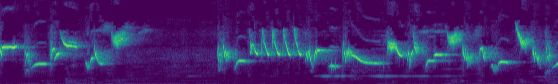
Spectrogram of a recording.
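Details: High, lively song of a Black-throated canary meant for tutoring other cage birds: fast slurred whistles and short trills, a pause near two seconds, then dense bursts of rising and falling notes.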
